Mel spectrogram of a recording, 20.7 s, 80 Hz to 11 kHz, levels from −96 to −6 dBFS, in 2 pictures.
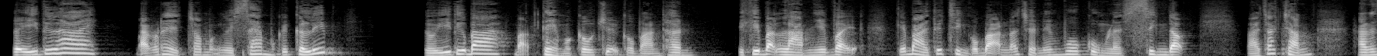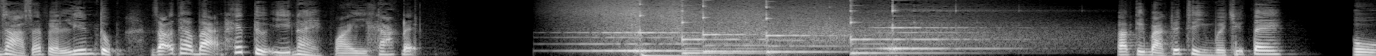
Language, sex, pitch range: Vietnamese, male, 150-210 Hz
